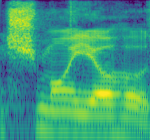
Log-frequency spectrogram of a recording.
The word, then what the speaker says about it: Schmoyoho: an old internet thing great schmoyoho song you're not wrong accent on the yoho my man was just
